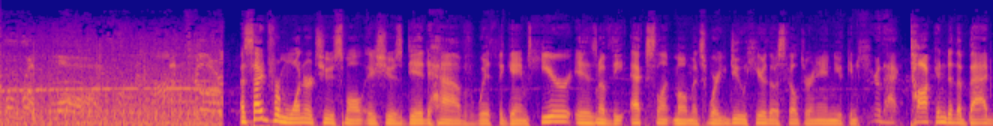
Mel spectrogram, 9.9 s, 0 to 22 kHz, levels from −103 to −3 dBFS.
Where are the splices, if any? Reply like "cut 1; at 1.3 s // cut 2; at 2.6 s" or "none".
cut 1; at 4.0 s // cut 2; at 5.3 s // cut 3; at 6.0 s // cut 4; at 7.2 s // cut 5; at 7.8 s // cut 6; at 9.0 s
